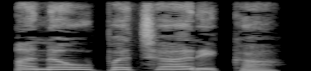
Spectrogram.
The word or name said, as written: ಅನೌಪಚಾರಿಕ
